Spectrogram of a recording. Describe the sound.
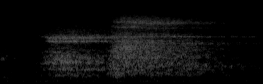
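A person takes one long, slow breath, a soft airy rush of air that swells and fades, faint and alone with nothing else around it.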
